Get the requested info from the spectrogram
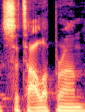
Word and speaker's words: citalopram: When I went on, I was on a citalopram. I'm not sure if that's how you say it. Citalopram? – I've heard citalopram.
